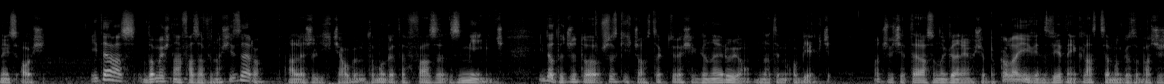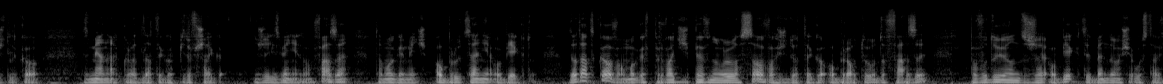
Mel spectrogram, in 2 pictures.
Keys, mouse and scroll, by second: 4.5 click, 8.1 alt+a, 10.3 alt+a, 12.0 shift+Left, 13.9-16.5 drag, 17.6-20.3 drag.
